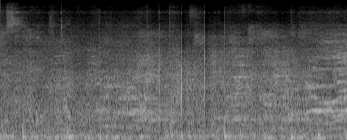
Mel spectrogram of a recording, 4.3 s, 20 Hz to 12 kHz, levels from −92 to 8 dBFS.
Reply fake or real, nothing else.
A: fake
